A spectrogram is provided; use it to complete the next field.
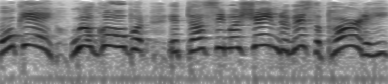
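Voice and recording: An extremely high-pitched cartoonish character voice talks at a moderate pace.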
